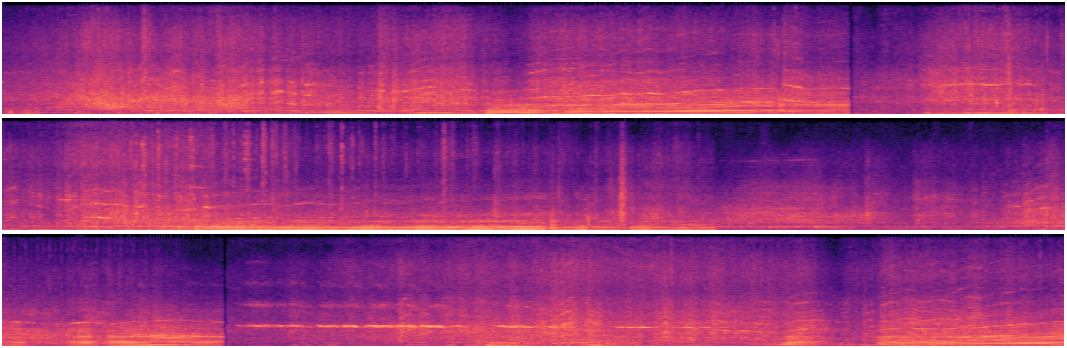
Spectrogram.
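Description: Rally car engines accelerating hard and changing gear as the cars pass, the pitch climbing through each gear and dropping at every shift and lift-off. The sound changes abruptly three times as one car's pass gives way to the next.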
